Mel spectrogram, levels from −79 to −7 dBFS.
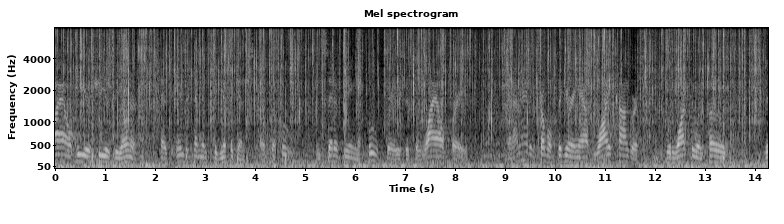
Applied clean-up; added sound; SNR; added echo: none; Crumpling, crinkling; -2 dB; none.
